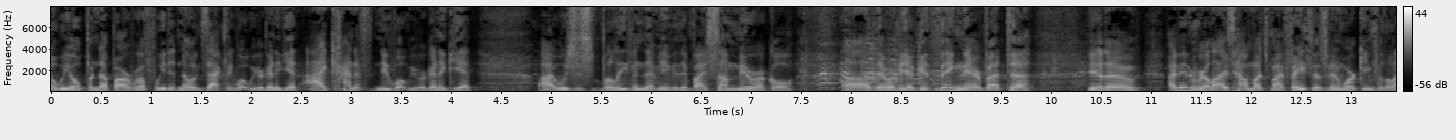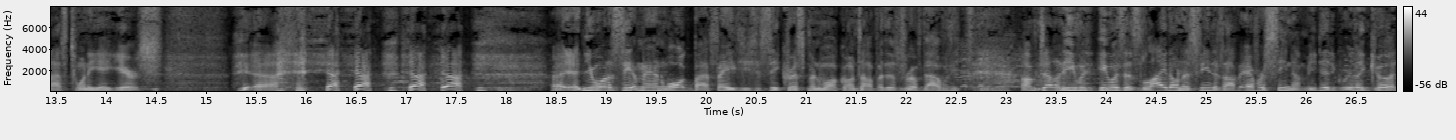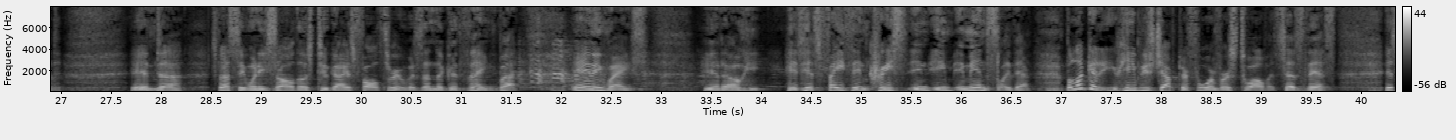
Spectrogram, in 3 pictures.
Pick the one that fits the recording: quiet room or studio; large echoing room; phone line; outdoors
large echoing room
